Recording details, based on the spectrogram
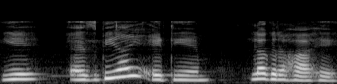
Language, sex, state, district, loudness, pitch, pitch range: Hindi, female, Madhya Pradesh, Bhopal, -15 LUFS, 220 Hz, 205-240 Hz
